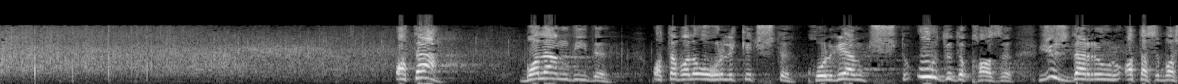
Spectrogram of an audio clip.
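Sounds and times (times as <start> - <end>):
audience applause at a stage show: 0.0 - 5.3
speech: 4.0 - 4.5, 5.2 - 11.7.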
